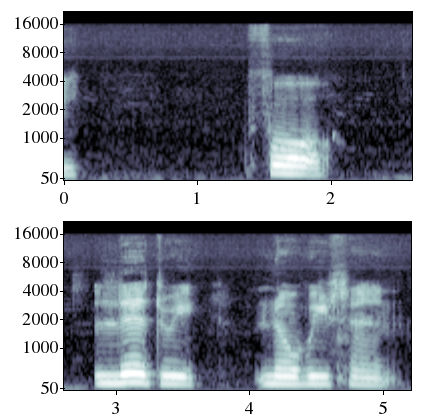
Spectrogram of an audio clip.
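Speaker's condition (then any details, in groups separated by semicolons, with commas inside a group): Mild cerebral palsy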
